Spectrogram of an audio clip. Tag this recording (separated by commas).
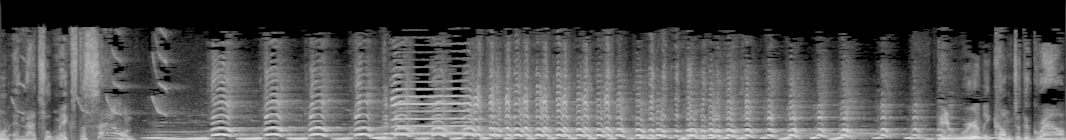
gibbon howling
